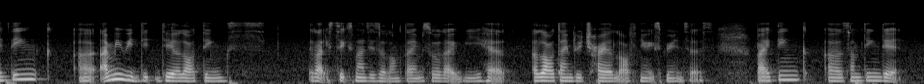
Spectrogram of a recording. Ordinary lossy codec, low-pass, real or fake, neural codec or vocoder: none; 7.2 kHz; real; none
